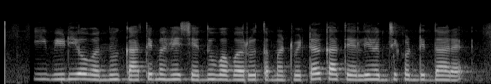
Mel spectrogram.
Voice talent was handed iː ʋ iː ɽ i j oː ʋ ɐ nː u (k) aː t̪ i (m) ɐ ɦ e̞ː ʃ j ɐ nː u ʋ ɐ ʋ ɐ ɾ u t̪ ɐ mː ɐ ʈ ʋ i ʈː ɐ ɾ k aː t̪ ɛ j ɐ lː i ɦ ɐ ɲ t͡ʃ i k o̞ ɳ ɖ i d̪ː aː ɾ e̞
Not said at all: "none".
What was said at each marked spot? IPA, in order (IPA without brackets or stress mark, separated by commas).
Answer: k, m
